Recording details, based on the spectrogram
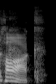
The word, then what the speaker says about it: caulk: Like C-A, people pronounce it caulk. – It's pronounced caulk. – It's pronounced caulk. – Caulk. – Right? Like a caulking gun. C-A-U-L-K is caulk.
